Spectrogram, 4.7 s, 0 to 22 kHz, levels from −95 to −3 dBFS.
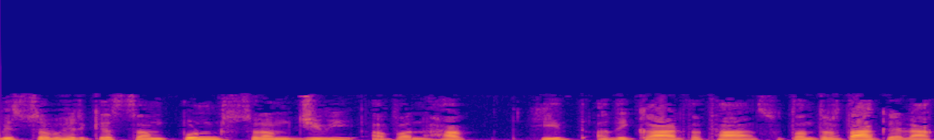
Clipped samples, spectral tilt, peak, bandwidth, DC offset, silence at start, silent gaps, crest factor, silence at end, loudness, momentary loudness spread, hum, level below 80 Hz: under 0.1%; -6.5 dB/octave; -16 dBFS; 7.4 kHz; under 0.1%; 0 s; none; 16 dB; 0 s; -33 LUFS; 8 LU; none; -68 dBFS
